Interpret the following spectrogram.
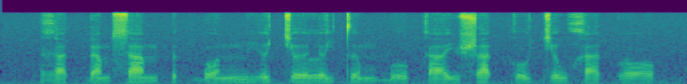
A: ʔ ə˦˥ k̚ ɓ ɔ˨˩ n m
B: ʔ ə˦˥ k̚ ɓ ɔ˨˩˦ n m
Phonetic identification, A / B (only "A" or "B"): B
